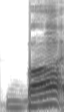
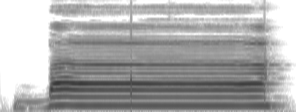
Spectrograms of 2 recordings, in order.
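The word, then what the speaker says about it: ب: And the letter ba is pronounced from the wet portion of the lips, which is on the inside of a little bit closer to the inside of our mouth, like ba.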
